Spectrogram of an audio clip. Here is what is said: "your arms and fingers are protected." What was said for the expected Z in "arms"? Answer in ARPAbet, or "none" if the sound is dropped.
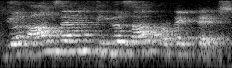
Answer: S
